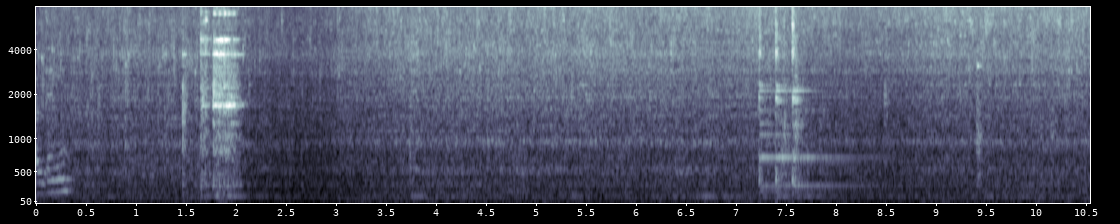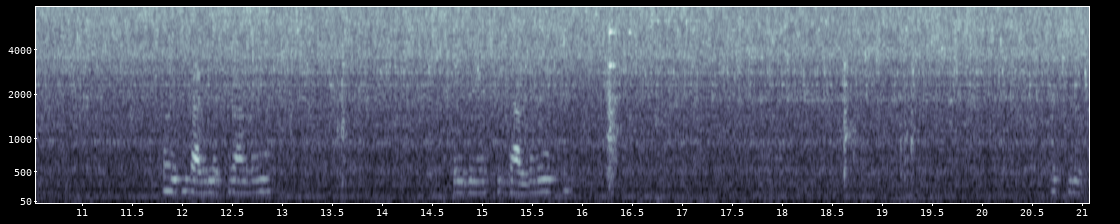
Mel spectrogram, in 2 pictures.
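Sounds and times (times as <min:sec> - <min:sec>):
vegetables sizzling in hot oil: 0:00.0 - 0:21.0
ringing metal clink: 0:07.2 - 0:08.4.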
